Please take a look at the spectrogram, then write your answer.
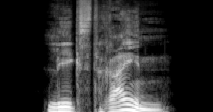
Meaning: second-person singular present of reinlegen
- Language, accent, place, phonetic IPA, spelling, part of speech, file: German, Germany, Berlin, [ˌleːkst ˈʁaɪ̯n], legst rein, verb, De-legst rein.ogg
